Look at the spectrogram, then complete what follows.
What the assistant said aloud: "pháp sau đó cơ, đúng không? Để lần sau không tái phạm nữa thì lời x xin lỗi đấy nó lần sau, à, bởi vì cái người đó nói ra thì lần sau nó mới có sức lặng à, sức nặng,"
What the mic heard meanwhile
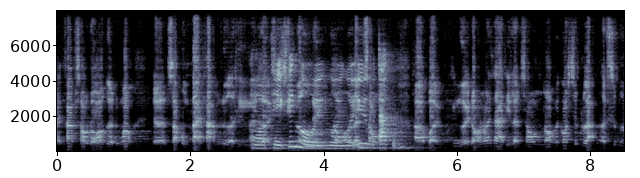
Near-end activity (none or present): present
